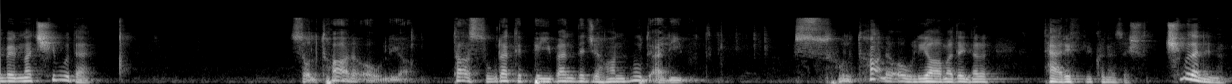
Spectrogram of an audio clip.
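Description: A man's voice: medium pitch, darkish tone. A middle-aged male cleric giving a religious sermon, emphatic and pleading as he quotes and explains Arabic texts. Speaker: cleric preacher.

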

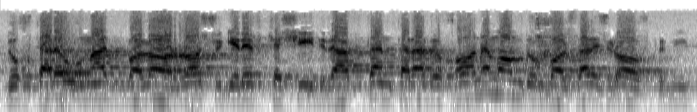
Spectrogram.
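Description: A man's voice: fairly high pitch, fairly even intonation, vocal fry, bright, forceful tone. A man with a Mashhad accent preaching a sermon, telling a story and scolding his listeners emphatically. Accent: Mashhad Persian. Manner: emphatic, scolding, acts out voices. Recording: echoey hall with long reverb, faint ambience.

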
